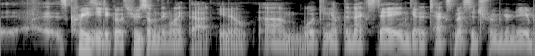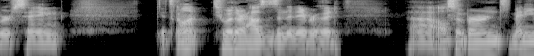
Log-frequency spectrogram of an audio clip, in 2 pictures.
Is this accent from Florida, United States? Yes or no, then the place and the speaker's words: no; Santa Rosa, California, United States; I actually moved into my family home that I grew up in Santa Rosa, which is in Sonoma County.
